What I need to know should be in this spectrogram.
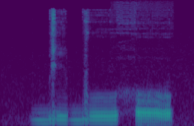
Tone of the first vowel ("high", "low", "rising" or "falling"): high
